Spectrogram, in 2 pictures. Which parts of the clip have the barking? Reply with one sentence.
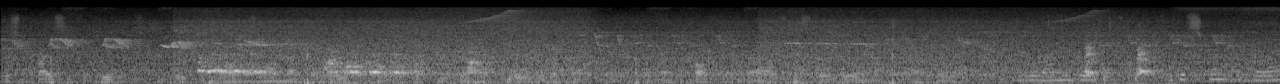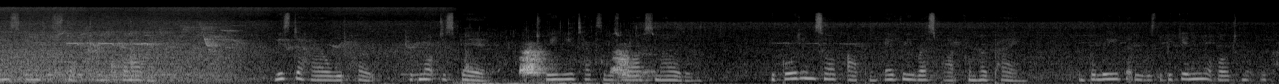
You can hear the barking from 1.9 to 5.0 s, from 10.7 to 11.7 s and from 17.4 to 19.1 s.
